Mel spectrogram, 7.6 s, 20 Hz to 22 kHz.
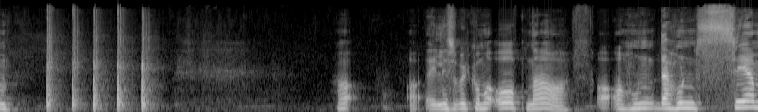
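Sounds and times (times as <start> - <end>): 
speech: 0.0 - 0.2, 3.4 - 7.5
knocking on a door: 0.5 - 1.6.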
